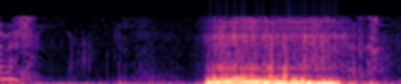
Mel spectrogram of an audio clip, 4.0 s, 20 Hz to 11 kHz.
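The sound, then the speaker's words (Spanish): A voice imitates the snoring of a person with sleep apnea: after a quiet pause with faint breaths while breathing stops, a loud, rough, gasping snort bursts out as the apnea breaks, rattling for over a second before cutting off abruptly. “60 segundos o más, y al final el cuerpo que se está asfixiando reacciona con un ronquilote, pero además movimientos.”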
